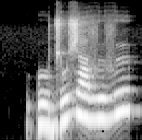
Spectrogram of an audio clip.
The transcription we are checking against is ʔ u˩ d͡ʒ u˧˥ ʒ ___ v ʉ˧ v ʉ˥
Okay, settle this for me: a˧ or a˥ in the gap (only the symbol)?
a˧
